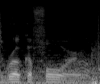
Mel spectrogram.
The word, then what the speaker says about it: Roquefort: Well, the correct answer you actually pronounced wrong is Roquefort.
